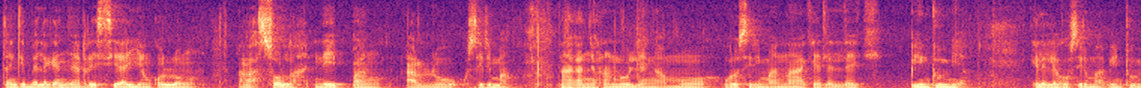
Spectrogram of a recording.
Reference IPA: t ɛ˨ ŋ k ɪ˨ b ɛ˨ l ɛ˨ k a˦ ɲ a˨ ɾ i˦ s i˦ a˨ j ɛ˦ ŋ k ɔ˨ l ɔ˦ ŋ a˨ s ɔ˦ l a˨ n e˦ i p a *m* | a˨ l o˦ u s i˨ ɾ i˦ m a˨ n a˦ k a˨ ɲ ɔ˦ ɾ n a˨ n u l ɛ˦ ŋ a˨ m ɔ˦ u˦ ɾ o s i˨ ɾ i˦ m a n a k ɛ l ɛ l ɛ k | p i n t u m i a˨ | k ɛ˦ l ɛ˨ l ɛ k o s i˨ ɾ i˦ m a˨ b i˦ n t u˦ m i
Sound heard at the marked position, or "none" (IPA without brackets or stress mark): ŋ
